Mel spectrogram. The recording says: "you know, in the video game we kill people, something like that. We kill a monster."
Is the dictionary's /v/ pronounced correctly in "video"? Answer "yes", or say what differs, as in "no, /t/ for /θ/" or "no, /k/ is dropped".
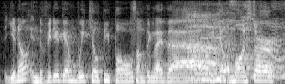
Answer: yes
